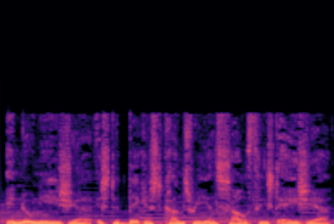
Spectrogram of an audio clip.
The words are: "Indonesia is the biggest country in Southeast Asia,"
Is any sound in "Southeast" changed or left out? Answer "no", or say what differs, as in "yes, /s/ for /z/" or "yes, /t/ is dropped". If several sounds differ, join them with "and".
no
